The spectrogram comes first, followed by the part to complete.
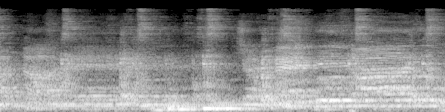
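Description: Live praise-and-worship music: a group singing a gospel song together, accompanied by bass notes and steady percussion.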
